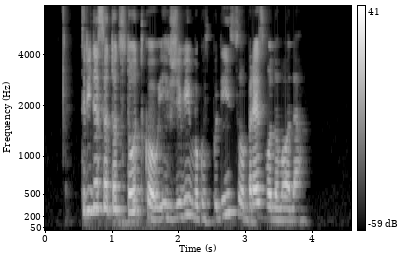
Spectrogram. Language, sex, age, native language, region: Slovenian, female, 18-29, Slovenian, Central Slovenia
